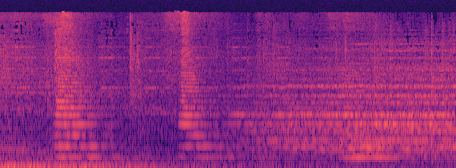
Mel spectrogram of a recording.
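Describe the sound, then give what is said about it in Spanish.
Rumble of an old train travelling on a freezing night, a steady low rolling drone with several sustained tonal notes, like a horn or whistle, rising and fading above it at intervals. “La noche helada llena de escarchas las ventanas del viejo tren. El turco, sentado solo en todo el vagón, regresa rumbo a su hogar”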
